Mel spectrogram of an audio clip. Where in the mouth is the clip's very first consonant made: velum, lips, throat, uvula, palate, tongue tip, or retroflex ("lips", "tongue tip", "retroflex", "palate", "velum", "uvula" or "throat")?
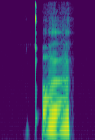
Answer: uvula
